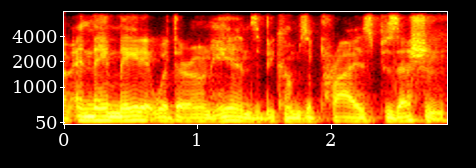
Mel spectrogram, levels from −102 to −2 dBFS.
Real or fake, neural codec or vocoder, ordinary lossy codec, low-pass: real; none; Opus, 64 kbps; 7.2 kHz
